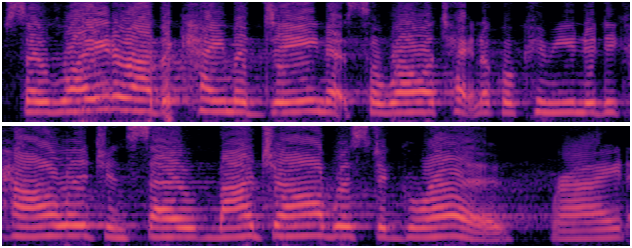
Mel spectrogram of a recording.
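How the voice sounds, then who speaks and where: High-pitched, a woman talks with a strong Southern US accent. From Louisiana. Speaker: commencement speaker, college dean. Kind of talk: commencement speech. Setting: stage with audience. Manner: animated.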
